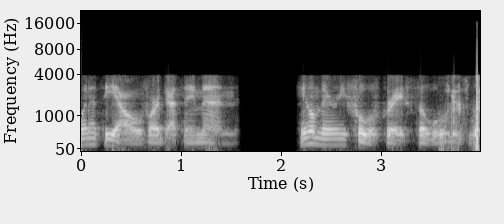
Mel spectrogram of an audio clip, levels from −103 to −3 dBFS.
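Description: From 3.56 s to the end, a codec payload misread buries the speech in harsh distortion. The G.726 code words arrive with their bit order reversed, so the decoder rebuilds the wrong differences.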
